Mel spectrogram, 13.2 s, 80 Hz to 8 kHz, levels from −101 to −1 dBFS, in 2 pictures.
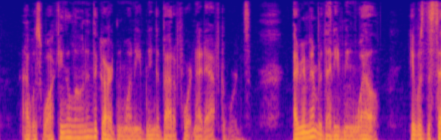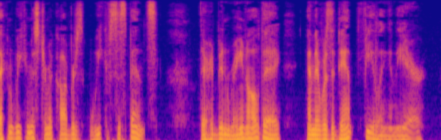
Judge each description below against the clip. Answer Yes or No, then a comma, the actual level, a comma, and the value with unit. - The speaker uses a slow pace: No, average, 195 wpm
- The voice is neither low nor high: No, low, 100 Hz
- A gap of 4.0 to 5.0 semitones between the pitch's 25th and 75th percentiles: Yes, average, 4.5 semitones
